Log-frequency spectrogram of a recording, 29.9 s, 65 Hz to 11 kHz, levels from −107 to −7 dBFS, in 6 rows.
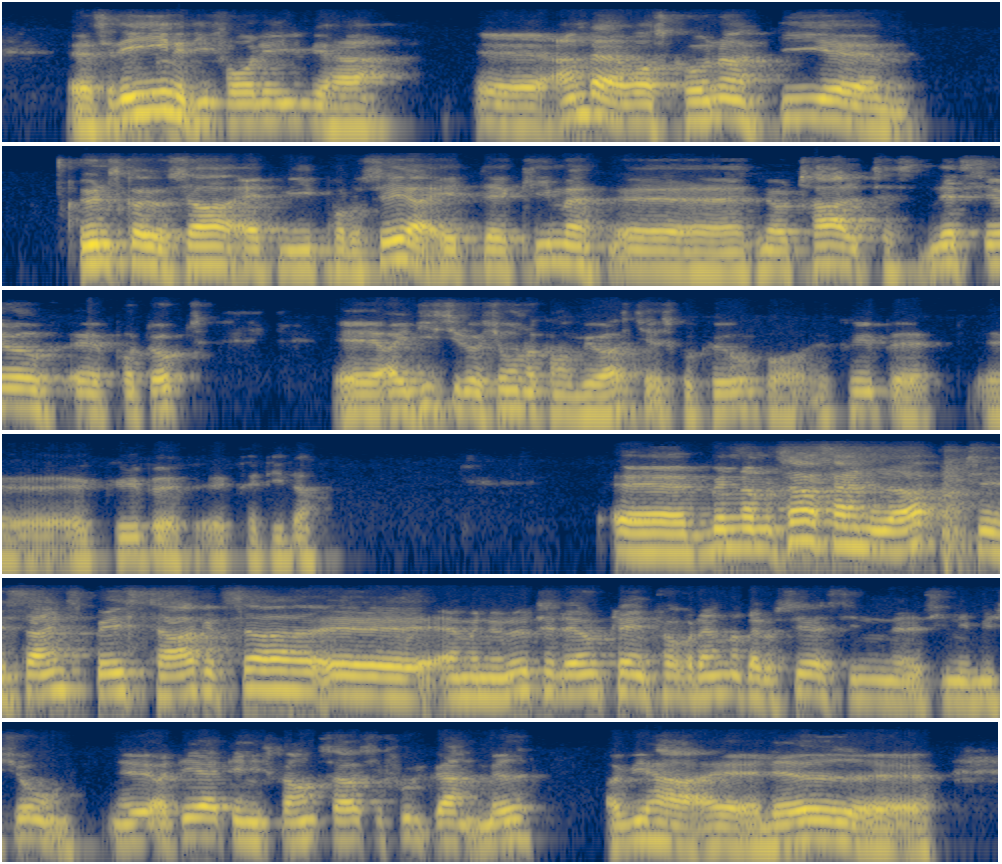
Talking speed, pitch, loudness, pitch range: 165 wpm, 145 Hz, -25 LUFS, 125-160 Hz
